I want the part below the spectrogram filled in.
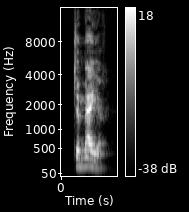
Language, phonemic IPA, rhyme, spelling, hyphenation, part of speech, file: Dutch, /təˈmɛi̯.ər/, -ɛi̯ər, temeier, te‧mei‧er, noun, Nl-temeier.ogg
- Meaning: whore (prostitute)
